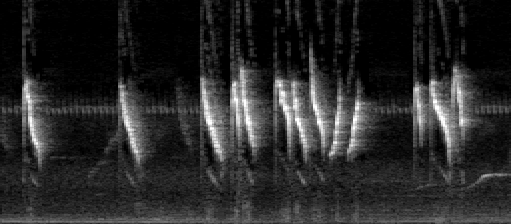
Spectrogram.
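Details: Swaying white-eye singing to lure other white-eyes to join in; sharp falling high tweets, first spaced singly, then a rapid string of five or six, ending with a pair and a faint rising whistle.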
